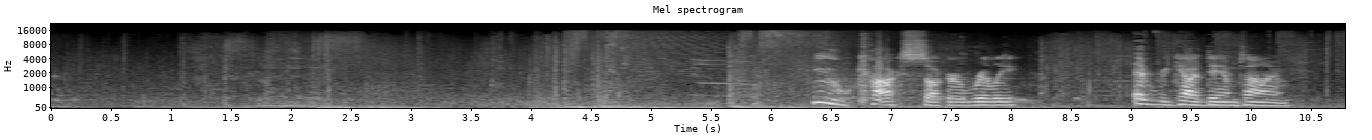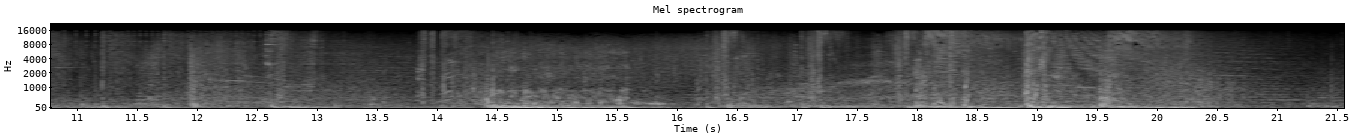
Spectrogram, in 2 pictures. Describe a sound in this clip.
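Fiery explosions boom and rumble.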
